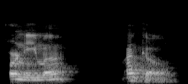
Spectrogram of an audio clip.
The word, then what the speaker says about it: Poornima Manco: Please welcome Poornima Manco. Thank you for having me on, Andre. I feel like I butchered your name. Did I say that right? No, you said it really well, actually.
